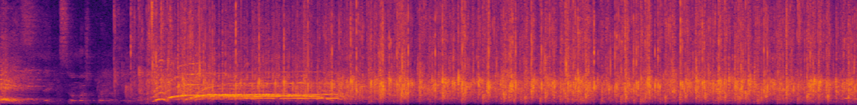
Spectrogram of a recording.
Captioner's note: applause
